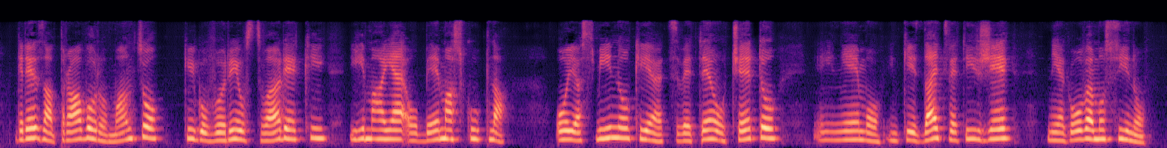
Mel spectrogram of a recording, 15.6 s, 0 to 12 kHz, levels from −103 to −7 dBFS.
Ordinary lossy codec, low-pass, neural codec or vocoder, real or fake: none; 7.2 kHz; codec, 16 kHz, 1 kbps, X-Codec, WavLM features, trained on Multilingual LibriSpeech; fake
